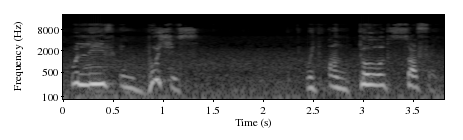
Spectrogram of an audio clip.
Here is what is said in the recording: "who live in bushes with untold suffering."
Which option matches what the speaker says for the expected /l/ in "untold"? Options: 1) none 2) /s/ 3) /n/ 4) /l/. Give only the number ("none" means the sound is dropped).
4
